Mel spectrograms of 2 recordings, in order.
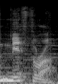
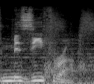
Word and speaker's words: mizithra: and it's like like cheese on it not Mithra it's mizithra mizithra I think is how you're supposed to pronounce it it's like if it was weird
